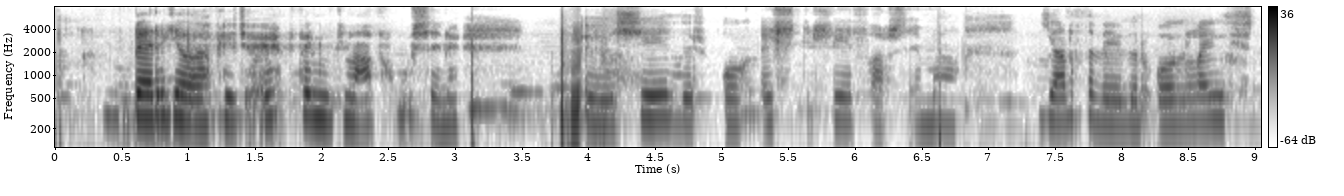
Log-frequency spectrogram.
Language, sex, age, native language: Icelandic, male, 18-19, Icelandic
